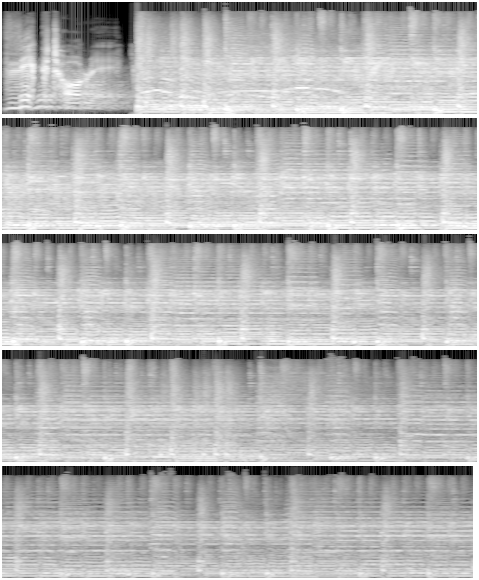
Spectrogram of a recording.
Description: match end win music casual

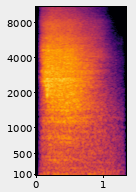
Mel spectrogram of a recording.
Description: car passby; Garry's Mod; tf2; mvm warehouse

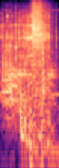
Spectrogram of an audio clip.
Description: reload; cow mangler

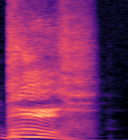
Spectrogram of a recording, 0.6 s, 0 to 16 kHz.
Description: shove; Garry's Mod; tf2

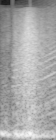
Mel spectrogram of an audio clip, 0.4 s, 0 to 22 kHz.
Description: heavy upper cut; taunt; Garry's Mod; tf2

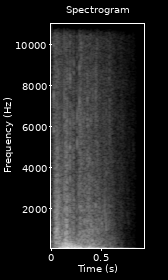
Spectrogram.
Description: strider skew rock dirt; dog v strider; Garry's Mod

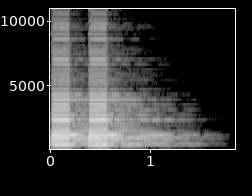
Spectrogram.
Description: car horn; Garry's Mod; tf2; mvm warehouse

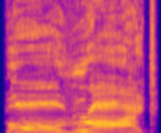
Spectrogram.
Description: sniper cheers; vo

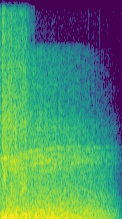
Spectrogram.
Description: magic missile; skibidi wizard

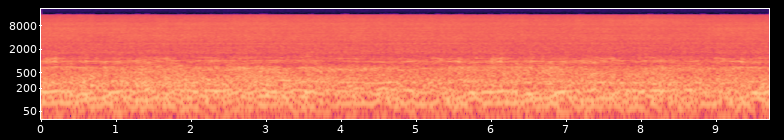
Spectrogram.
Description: catnap spewing gas loop; nightmare criters

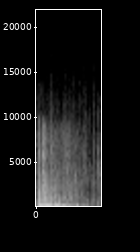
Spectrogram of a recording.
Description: walk; tiny

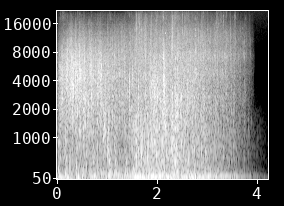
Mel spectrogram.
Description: rockfall; the monster plane; kolmods skill

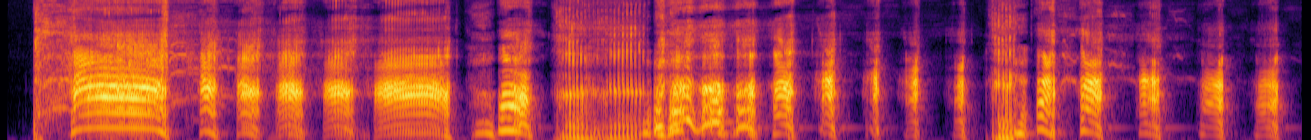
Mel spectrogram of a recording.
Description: spy laugh long; vo

